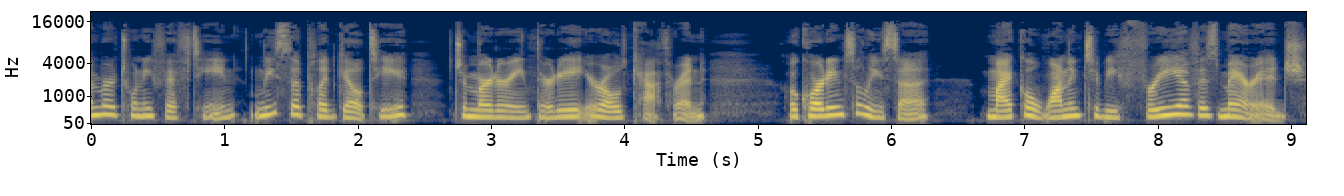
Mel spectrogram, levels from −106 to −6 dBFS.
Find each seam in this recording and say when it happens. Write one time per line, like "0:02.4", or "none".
none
